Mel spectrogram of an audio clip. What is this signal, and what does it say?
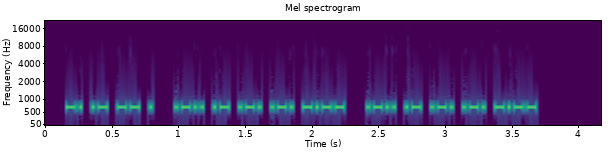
Morse code, heard as a keyed tone, about 49 wpm, 700 Hz. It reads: NAME LARRY LARRY
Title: Practice QSO - Exchange 1 - Beginning - 50wpm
